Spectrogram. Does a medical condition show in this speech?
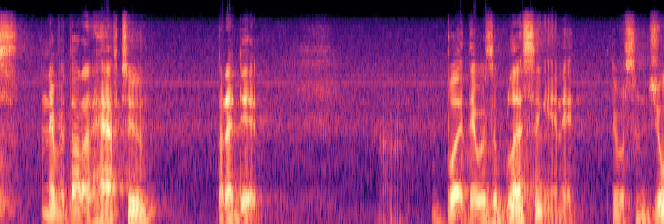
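No.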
